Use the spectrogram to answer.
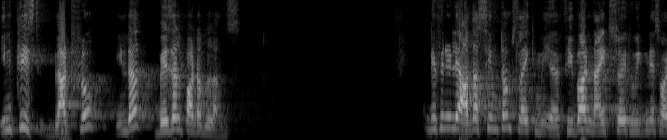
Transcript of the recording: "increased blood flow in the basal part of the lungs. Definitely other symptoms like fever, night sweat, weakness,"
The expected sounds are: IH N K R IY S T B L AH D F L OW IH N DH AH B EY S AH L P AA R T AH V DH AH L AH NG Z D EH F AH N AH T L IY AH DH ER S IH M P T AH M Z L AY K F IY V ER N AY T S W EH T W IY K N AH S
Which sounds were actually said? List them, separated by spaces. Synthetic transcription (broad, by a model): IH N K R IY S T B L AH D F L OW IH N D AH B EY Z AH L P AA R T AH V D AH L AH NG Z D EH F AH N AH T L IY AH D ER S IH M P T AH M S L AY K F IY B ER N AY T S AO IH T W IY K N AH S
